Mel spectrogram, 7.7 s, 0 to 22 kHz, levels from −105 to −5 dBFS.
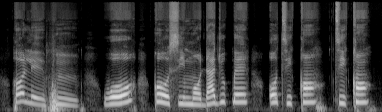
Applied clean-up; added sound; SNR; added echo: none; none; none; none.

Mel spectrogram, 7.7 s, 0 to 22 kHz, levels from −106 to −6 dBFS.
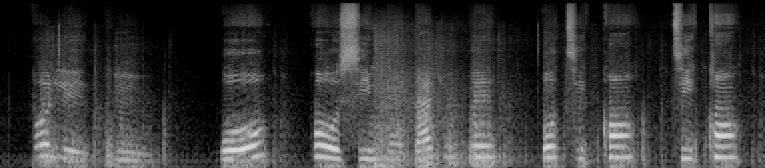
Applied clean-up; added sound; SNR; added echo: neural mask model RNNoise.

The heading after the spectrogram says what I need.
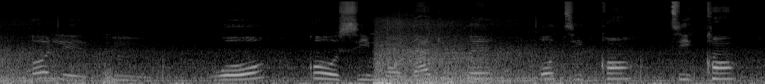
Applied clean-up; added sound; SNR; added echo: none; Car passing by; 0 dB; none.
